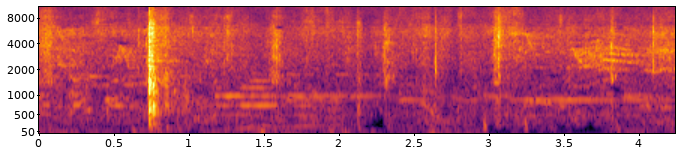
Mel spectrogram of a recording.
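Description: Faint footsteps on a grassy dirt path, with one sharp knock about a second in.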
